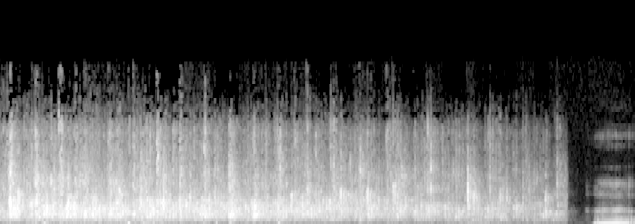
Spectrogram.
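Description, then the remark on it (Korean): A church audience claps steadily in dense, crackling applause to welcome a guest pastor for nearly six seconds, then it stops abruptly and a man begins speaking. “이런 마음으로 우리 한번 박수로 환영했으면 좋겠습니다.”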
